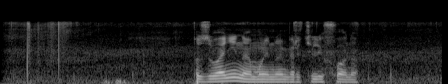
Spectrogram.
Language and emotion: Russian, neutral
